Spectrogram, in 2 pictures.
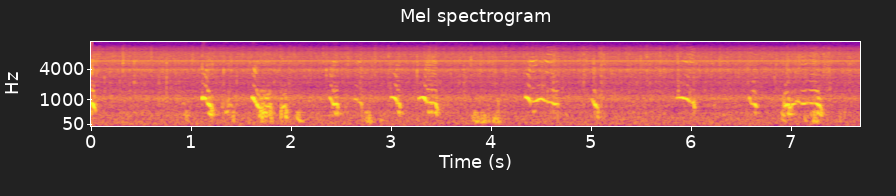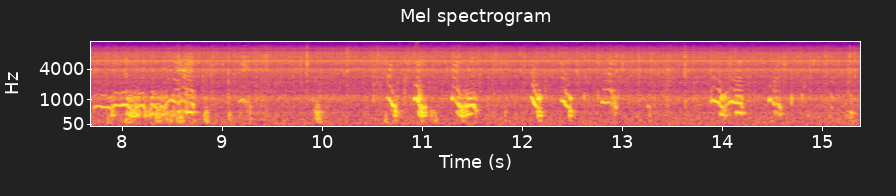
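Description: Red foxes whimpering: many short, squeaky calls that fall in pitch, coming in clusters, with a longer, rougher outburst about eight seconds in.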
